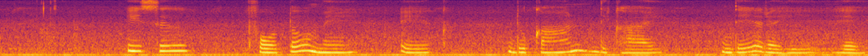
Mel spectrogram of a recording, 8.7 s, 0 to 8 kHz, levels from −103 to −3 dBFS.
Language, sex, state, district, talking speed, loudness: Hindi, female, Madhya Pradesh, Dhar, 60 wpm, -17 LUFS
